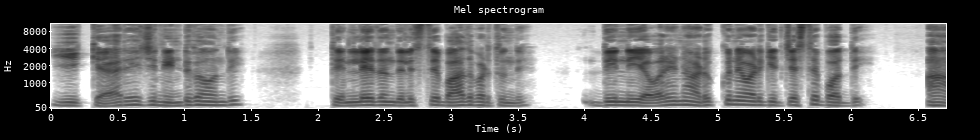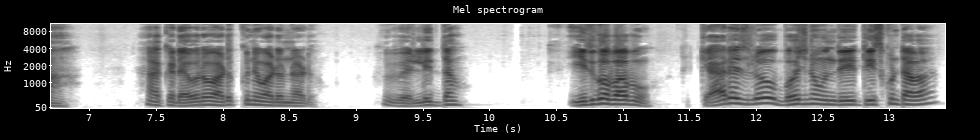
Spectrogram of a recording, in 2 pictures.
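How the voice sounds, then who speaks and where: A man's voice: medium pitch, a little fast, pauses often, dry recording, clean studio sound, lightly acted. A man playing a food-loving young husband and shopkeeper, grumbling yet tactful, in a cartoon moral story. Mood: coaxing. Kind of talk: animated moral story dialogue.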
